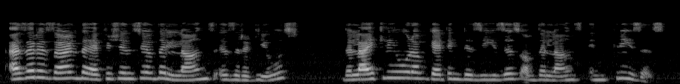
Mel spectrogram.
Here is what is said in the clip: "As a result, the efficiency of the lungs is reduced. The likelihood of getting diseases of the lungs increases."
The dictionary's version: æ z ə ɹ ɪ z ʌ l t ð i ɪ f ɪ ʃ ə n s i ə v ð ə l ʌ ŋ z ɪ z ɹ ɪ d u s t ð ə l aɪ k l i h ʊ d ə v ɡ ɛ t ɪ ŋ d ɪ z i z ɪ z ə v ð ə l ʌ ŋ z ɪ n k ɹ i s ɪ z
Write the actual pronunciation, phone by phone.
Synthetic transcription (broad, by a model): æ z ə ɹ ɪ z ʌ l t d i ɪ f ɪ ʃ ə n s i ə v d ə l ʌ ŋ z ɪ z ɹ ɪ d u s t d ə l aɪ k l i h ʊ d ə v ɡ ɛ t ɪ ŋ d ɪ z i z ɪ z ə v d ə l ʌ ŋ z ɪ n k ɹ i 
